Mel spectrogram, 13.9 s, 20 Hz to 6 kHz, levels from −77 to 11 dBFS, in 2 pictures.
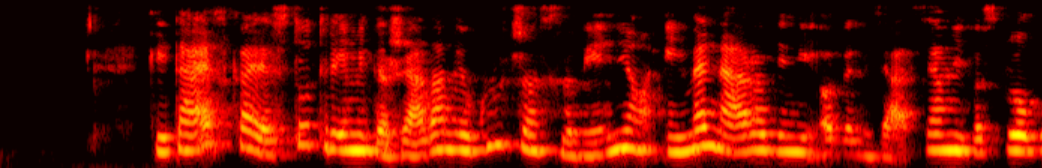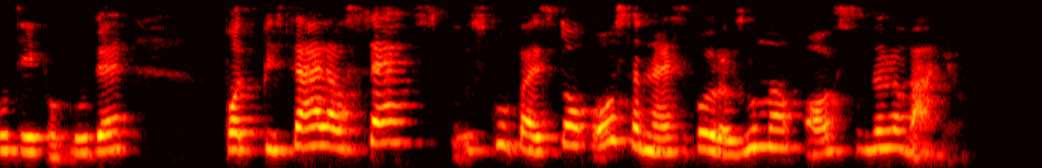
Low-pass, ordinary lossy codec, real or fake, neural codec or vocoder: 5.4 kHz; none; fake; codec, 16 kHz, 8 kbps, FreqCodec, smaller model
